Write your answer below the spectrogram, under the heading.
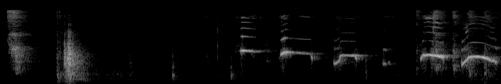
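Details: Two-week-old Alaskan Malamute puppies from a litter of four named Sansa, Sorpresa, Spartacus and Swagger, on early outings. A soft rustling burst, then a run of high, thin whining whimpers that rise and bend downward, several in quick succession.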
